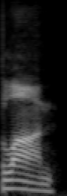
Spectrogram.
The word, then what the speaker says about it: blanc: color is white or Blanc in French we pronounce it blonde chapter 7 our next color is a blend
